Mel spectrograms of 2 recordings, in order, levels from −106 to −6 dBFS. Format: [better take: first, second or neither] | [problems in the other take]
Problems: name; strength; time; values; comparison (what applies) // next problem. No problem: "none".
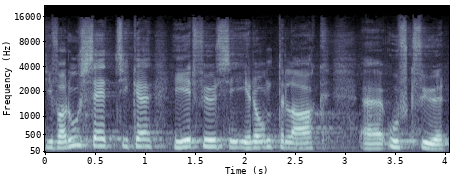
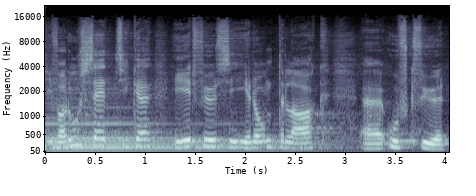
first | background sound (Bowed string instrument); 9 dB below the speech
